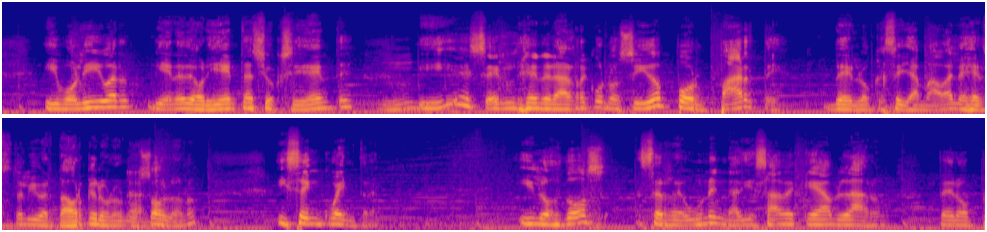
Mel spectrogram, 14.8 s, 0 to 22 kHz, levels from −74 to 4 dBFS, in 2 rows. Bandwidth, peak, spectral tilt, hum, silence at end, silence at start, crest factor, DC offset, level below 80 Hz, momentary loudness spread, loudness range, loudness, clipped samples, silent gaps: 15 kHz; -6 dBFS; -5 dB/octave; none; 0 s; 0 s; 16 dB; under 0.1%; -38 dBFS; 17 LU; 3 LU; -21 LUFS; under 0.1%; none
